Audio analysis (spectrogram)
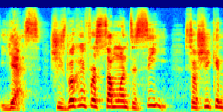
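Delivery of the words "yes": normal talking voice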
